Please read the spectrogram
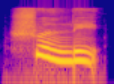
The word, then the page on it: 顺利: shùn lì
